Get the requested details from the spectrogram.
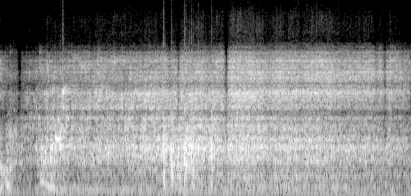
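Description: An Alka-Seltzer tablet fizzes steadily for about five seconds, a dense, even hiss of bubbles sprinkled with tiny crackling pops, with no voices.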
